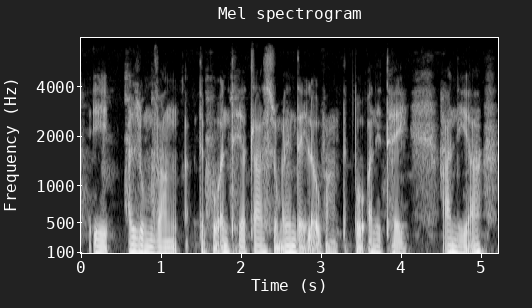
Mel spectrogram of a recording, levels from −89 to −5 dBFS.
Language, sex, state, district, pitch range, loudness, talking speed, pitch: Mizo, male, Mizoram, Aizawl, 85-95 Hz, -17 LUFS, 240 wpm, 90 Hz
